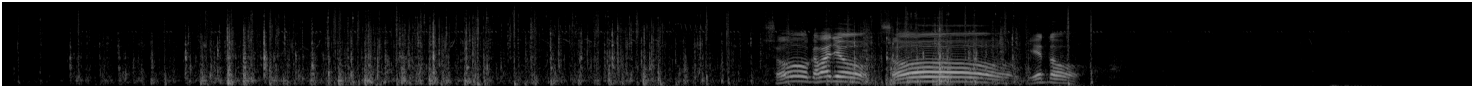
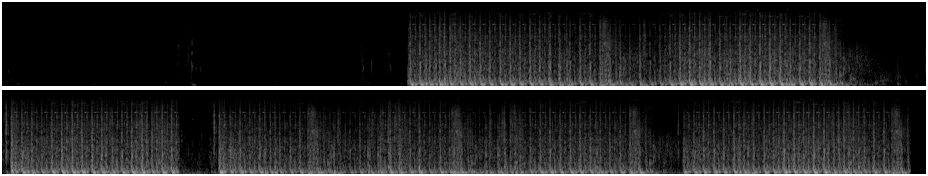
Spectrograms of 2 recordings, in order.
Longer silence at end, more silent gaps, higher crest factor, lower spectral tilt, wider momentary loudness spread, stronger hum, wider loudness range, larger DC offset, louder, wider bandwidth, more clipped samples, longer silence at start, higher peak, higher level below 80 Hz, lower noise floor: first, 3.75 s vs 0.15 s; second, none vs 2.14-2.34 s, 2.45-2.64 s, 2.85-3.00 s, 3.21-3.38 s, 3.76-3.81 s; first, 24 dB vs 18 dB; about the same, -3.5 dB/octave vs -4.5 dB/octave; first, 24 LU vs 7 LU; neither; first, 13 LU vs 3 LU; neither; about the same, -36 LUFS vs -37 LUFS; first, over 20 kHz vs 17 kHz; neither; second, 0.35 s vs 1.9 s; first, -16 dBFS vs -20 dBFS; second, -68 dBFS vs -46 dBFS; first, -85 dBFS vs -64 dBFS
